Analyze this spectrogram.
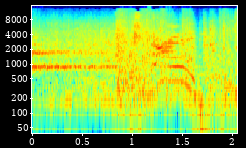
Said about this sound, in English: I'm hearing traffic. They're coming very close to the porta potty now. All right, well. Actually, a car. Oh, my God, I hear a car coming. Oh!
